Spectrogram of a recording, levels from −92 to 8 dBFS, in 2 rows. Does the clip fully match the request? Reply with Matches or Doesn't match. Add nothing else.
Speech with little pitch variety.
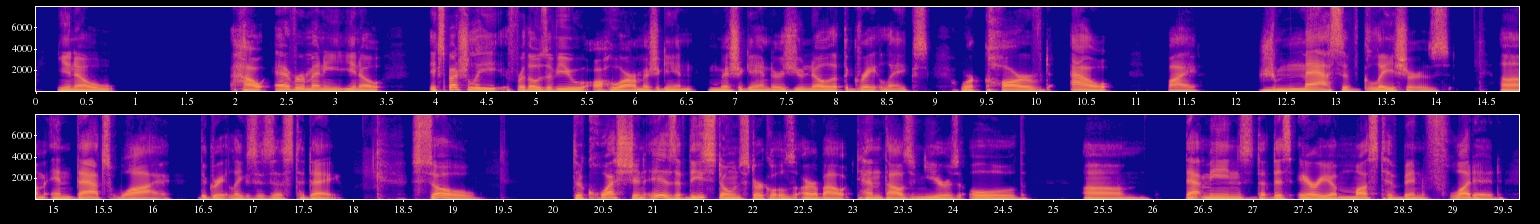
Doesn't match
